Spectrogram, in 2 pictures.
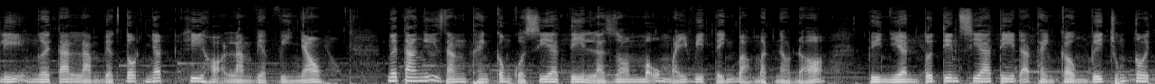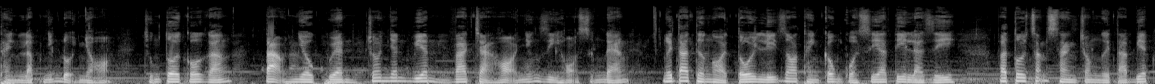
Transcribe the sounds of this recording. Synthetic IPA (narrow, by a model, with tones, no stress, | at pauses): li˨˦ŋɨ˨˩əjt̪aː˧laː˨˩mvi˨˩ək̚t̪o˦˥t̚ɲə˦˥t̚xi˧ɦɔ̰˧˨laː˨˩mvi˨˩ək̚vi˨˩ɲa˧w | ŋɨ˨˩əjt̪aː˧ŋḭ˧˥za˨˩ŋt̪ʰa˨˩jŋ̟kə˧wŋ͡mku˧˩əsi˧ʔaː˧t̪i˧laː˨˩zɔ˧mo̰˧˥wma˨˦jvi˧˩t̪ï˨˦ŋ̟ɓaː˧˩wmə˨˩t̚naː˨˩wɗɔ˨˦ | t̪wi˧ɲi˧ənt̪o˧jt̪i˧nsi˧aː˧t̪i˧ɗa̰ː˧˥t̪ʰɛ˨˩jŋ̟kə˧wŋ͡mvi˨˩t͡ɕʊ˨˦ŋ͡mt̪o˧jt̪ʰɛ˨˩jŋ̟lə˨˩p̚ɲɨ̰˧˥ŋɗo̰˧˨jɲɔ˧˩ | t͡ɕʊ˨˦ŋ͡mt̪o˧jko˨˦ɣa˨˦ŋ | t̪a̰ː˧˨wɲi˨˩əwkwi˨˩ənt͡ɕɔ˧ɲə˧nvi˧ənvaː˨˩t͡ɕaː˧˩ɦɔ̰˧˨ɲɨ̰˧˥ŋzi˨˩ɦɔ̰˧˨sɨ˨˦ŋɗaː˨˦ŋ | ŋɨ˨˩əjt̪aː˧t̪ʰɨ˨˩əŋhɔ˧˩jt̪o˧jli˨˦zɔ˧t̪ʰɛ˨˩jŋ̟kə˧wŋ͡mku˧˩əsi˧aː˧t̪i˧laː˨˩zi˨˩vaː˨˩t̪o˧jsa̰˧˥nsaː˨˩ŋt͡ɕɔ˧ŋɨ˨˩əjt̪aː˧ɓi˦˥ət̚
